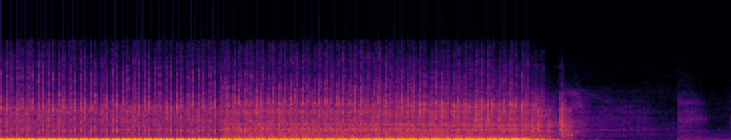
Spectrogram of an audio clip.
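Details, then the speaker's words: Motorcycle after fitting dB killers and extra inserts in both exhaust pipes: steady muffled low thumping idle, no hollow bark or rattles, slightly louder at low revs, then shut off; normal idle with quietened exhaust. "Tā skaņa vairs nav tik dobja, viņa tāda, slāpējoša. Pats sākums. Kad ir maz apgrieziena, tad viņš tur kaut ko liekas, ka skaļāk, bet principā ir baigi ok."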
